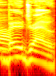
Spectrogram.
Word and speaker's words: Boudreaux: Boudreaux.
